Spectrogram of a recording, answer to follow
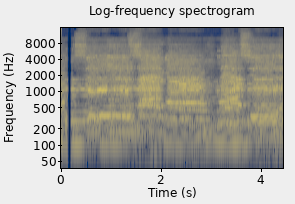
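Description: Gospel worship music: voices singing over a steady, sustained low accompaniment, with a brief drop-out in the sound just after the start.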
